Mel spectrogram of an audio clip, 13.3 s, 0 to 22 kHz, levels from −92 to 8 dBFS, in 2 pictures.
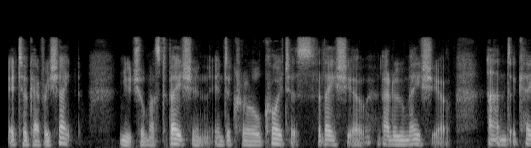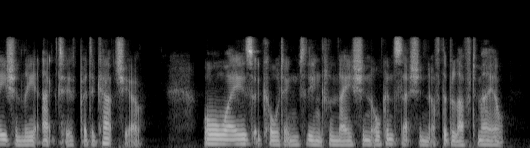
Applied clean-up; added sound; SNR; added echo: neural mask model DeepFilterNet 3.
